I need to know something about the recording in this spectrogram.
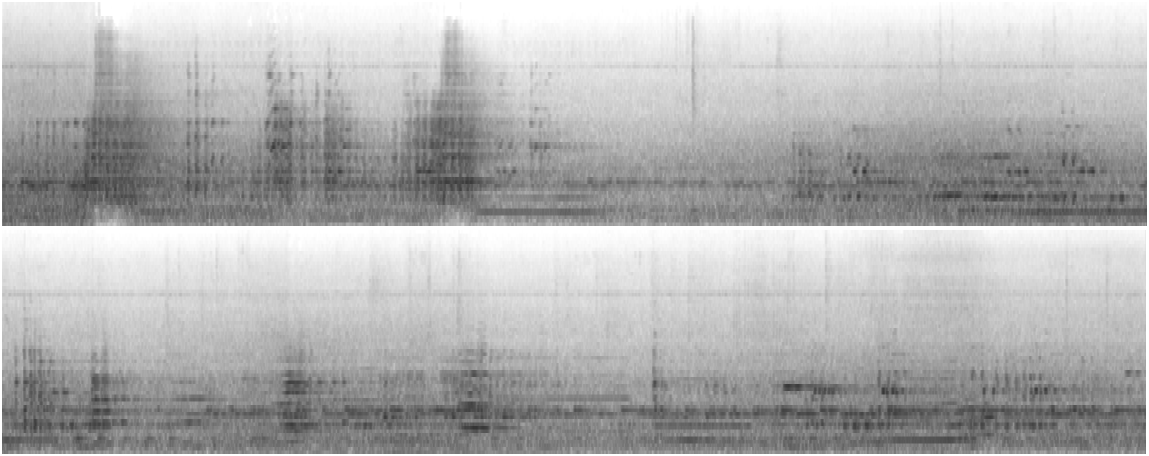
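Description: A violin plays a melody outdoors.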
